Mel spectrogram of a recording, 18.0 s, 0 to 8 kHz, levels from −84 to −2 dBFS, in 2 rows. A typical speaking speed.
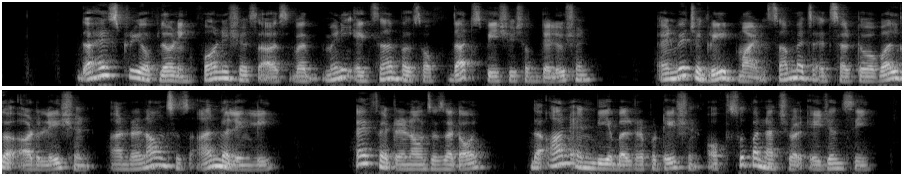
No: slow, 125 wpm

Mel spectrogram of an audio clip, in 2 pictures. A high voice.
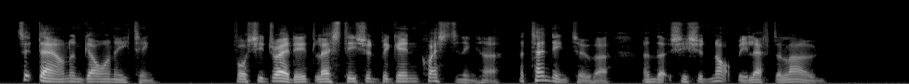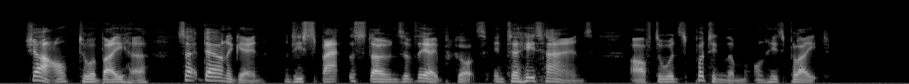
No: low, 120 Hz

